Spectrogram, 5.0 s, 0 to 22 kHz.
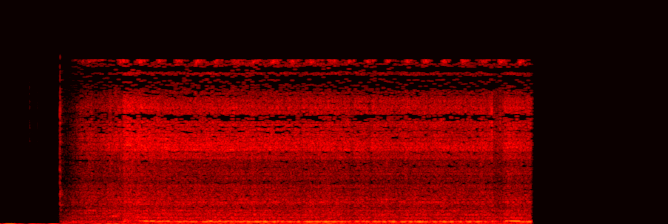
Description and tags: MACHINE-BAND SAW-Turning band saw on, running, model Record Power BS250-0001
Pack of power tools recorded in carpenter's workshop in Savijärvi, Tavastia Proper. Zoom H4n.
